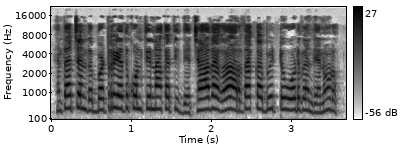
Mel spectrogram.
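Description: A woman voicing bickering, gossipy village women in a cartoon, with a North Karnataka Kannada accent and quick, scolding banter. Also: very high-pitched, sharp tone, no room sound, clean studio sound. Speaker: voice of a cartoon series.

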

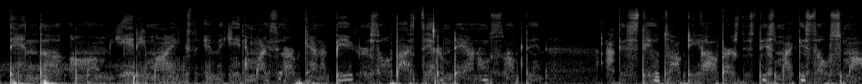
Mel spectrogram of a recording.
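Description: ASMR vlogger: American woman, soft whisper right in the ear, breathy, close-miked, casual and unhurried chat. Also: mid-range voice, poor audio. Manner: unhurried, chatty, close-up talking. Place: bedroom, indoors. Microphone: small desktop condenser mic held close.

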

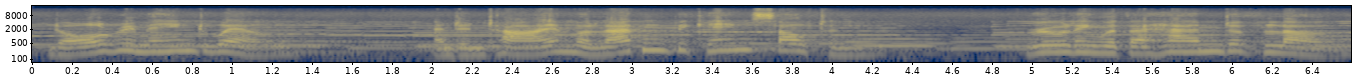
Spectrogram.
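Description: A woman narrating a fairy tale in a measured storytelling manner. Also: mid-range voice, lightly acted. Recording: echoey hall, music behind.

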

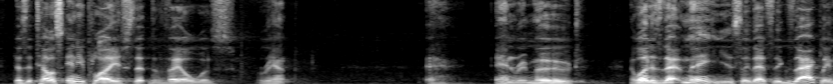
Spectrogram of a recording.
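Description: A man's voice: fairly low pitch, darkish tone. A man preaching a Bible teaching sermon in a conversational way. He laughs now and then and often stumbles and restarts his sentences. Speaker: pastor.

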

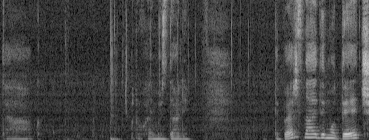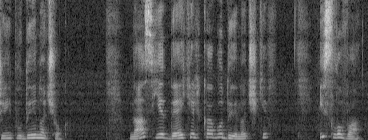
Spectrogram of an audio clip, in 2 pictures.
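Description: A woman primary school teacher giving a slow, patient remote lesson to young children, drawing out her words. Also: medium pitch, lively intonation, dark tone, breathy edge.

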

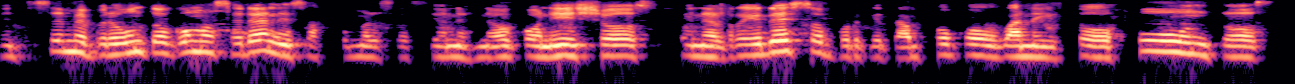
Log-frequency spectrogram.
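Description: A woman's voice: medium pitch, normal speed, mellow. Hesitant Argentine woman on a dull call. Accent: Argentine Spanish. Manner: hesitant, searching. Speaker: audience member asking a question. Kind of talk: video-call question.

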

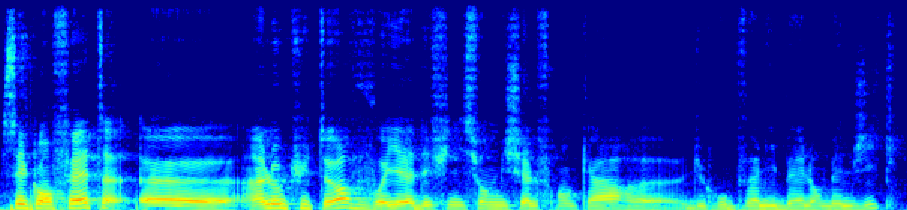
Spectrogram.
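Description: Speaking from a lectern in a large hall, a middle-aged Parisian-accented woman delivers a university lecture with lively irony and mocking asides. Her voice sits low, and she keeps a moderate pace.

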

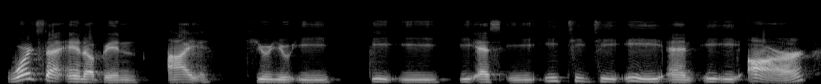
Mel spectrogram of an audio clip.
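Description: A man's voice: lowish voice, creaky, fairly bright tone. A middle-aged man teaching English pronunciation rules, switching between English and French and checking in often with "okay".

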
